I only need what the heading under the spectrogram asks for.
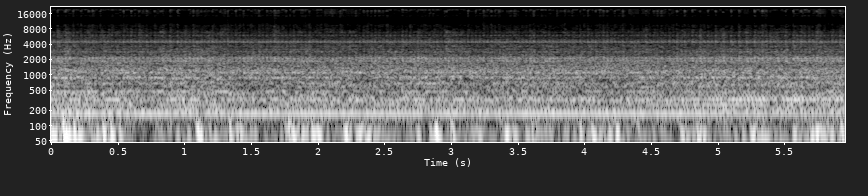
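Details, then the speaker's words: Lakewood Model 792/A electric milkhouse heater on the 1300 W setting: constant droning hum with a rough buzzy rattle, louder on high speed; dry fan motor bearing or loose fan blade suspected. "Okay, that doesn't sound good. We got something wrong here. I'm thinking it's either a dry motor bearing or the fan's blade itself is loose."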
